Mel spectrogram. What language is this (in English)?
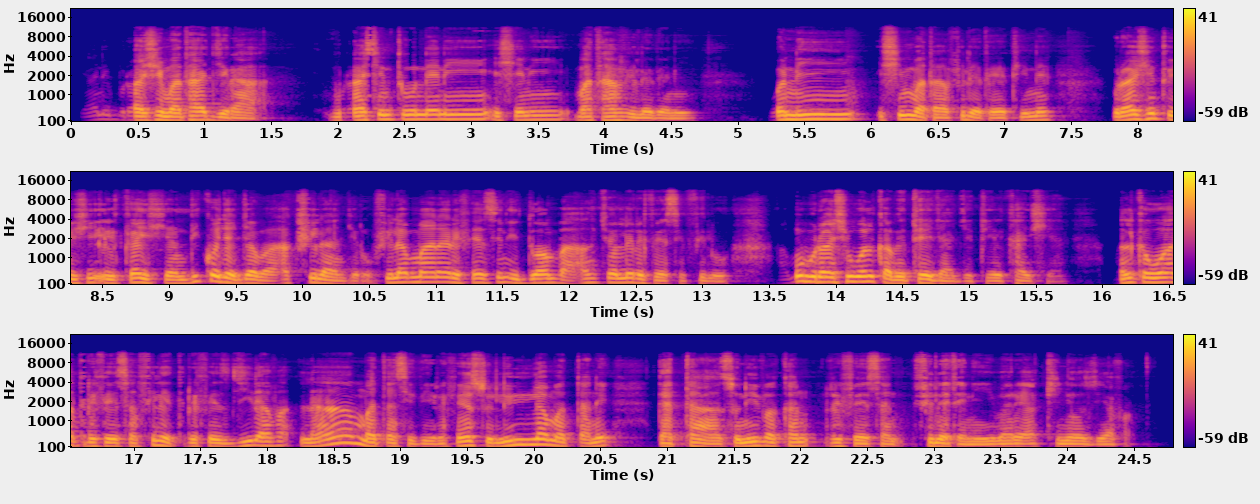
Orma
